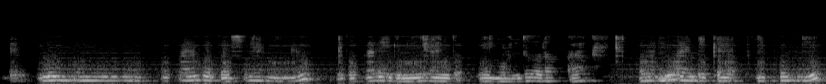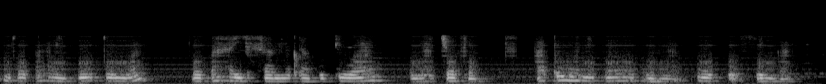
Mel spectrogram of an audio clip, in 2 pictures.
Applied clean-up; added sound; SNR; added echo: neural separator model SepFormer DNS4.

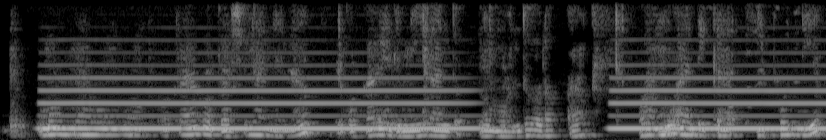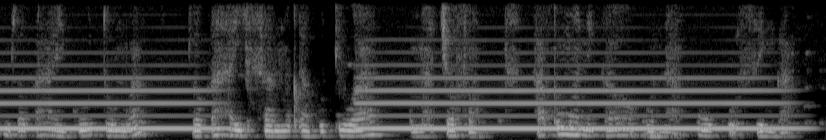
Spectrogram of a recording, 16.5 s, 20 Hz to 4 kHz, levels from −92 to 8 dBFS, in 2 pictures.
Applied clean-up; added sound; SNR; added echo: none; Wind instrument, woodwind instrument; -2 dB; reverberation time 0.3 s.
